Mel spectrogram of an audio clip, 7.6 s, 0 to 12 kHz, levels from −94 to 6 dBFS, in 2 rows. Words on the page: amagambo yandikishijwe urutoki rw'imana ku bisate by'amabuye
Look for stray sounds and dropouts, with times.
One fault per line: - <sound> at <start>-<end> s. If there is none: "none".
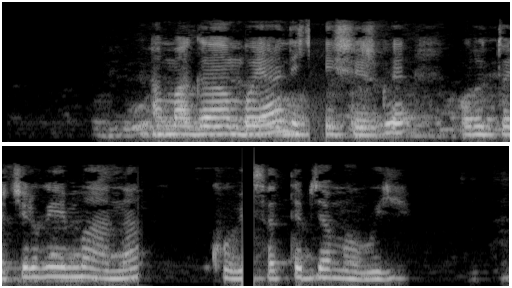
- dropout at 2.3-2.4 s
- dropout at 5.6-5.7 s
